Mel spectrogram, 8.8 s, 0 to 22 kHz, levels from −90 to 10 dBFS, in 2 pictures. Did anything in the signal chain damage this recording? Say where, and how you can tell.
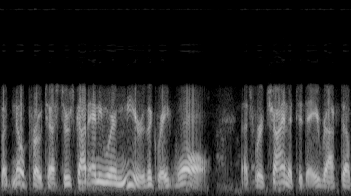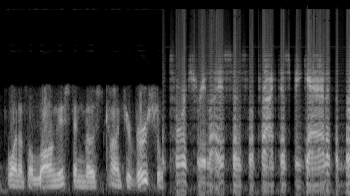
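Yes. From 6.42 s to the end, the audio turns into a robotic buzz at about 345 Hz. This is planar audio read as interleaved, a sample-format conversion fault. Each 2.9 ms block, which fits a 128-sample block, holds all left samples then all right, but is read as alternating pairs, so each half plays at double speed, one after the other. The pace stays correct and the blocks are short, so there's no clear octave jump, unlike a sample-rate mismatch.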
